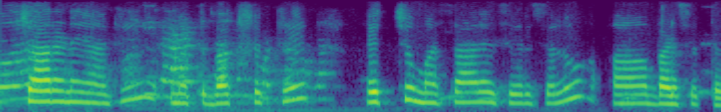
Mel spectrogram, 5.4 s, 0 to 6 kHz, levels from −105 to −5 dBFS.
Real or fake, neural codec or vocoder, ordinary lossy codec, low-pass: real; none; Opus, 16 kbps; 5.4 kHz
